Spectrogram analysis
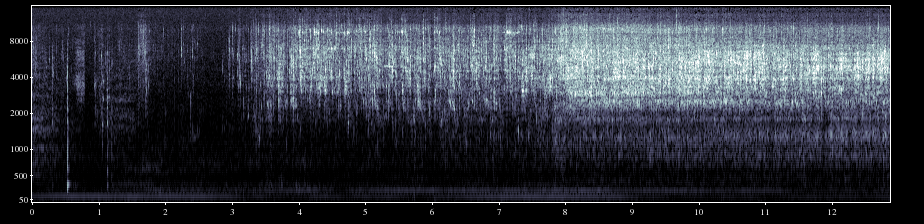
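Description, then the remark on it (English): Drinking water pours steadily into a pan, a continuous splashing rush that grows fuller and louder partway through, with a low mechanical hum running underneath and no one talking. “She brings a pan full of drinking water back inside.”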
